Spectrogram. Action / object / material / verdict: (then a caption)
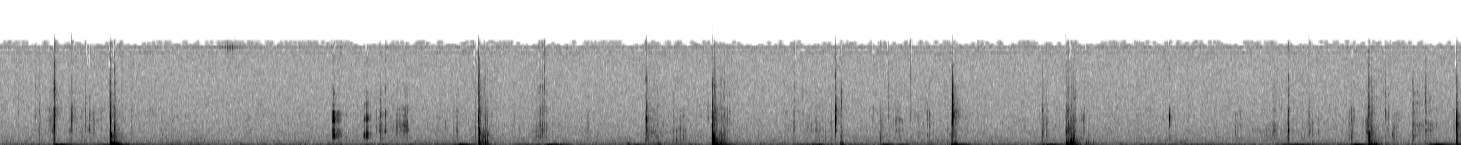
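scrape / soap bar cut with a knife blade / soap / none. A utility knife blade carves and scrapes thick shavings from a solid lilac bar of soap held in the hand, the shavings falling onto a wooden table. Quiet, irregular crisp cuts and short scraping strokes sound as brief bright clicks with a soft low thud under them, with faint rasps in between.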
